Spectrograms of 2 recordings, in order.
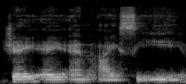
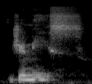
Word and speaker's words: Janice: some but um that's how she spelled her name j-a-n-i-c-e right like Jan ice or like ju nice but she she pronounced it Janiece but some people are like Janice I don't know Danielle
